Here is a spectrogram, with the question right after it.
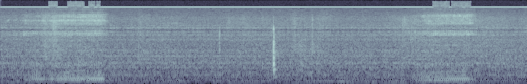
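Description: A Jack Russell Terrier snores with low, buzzy, rattling breaths about three seconds apart.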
